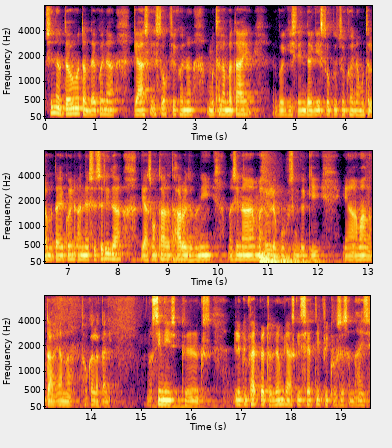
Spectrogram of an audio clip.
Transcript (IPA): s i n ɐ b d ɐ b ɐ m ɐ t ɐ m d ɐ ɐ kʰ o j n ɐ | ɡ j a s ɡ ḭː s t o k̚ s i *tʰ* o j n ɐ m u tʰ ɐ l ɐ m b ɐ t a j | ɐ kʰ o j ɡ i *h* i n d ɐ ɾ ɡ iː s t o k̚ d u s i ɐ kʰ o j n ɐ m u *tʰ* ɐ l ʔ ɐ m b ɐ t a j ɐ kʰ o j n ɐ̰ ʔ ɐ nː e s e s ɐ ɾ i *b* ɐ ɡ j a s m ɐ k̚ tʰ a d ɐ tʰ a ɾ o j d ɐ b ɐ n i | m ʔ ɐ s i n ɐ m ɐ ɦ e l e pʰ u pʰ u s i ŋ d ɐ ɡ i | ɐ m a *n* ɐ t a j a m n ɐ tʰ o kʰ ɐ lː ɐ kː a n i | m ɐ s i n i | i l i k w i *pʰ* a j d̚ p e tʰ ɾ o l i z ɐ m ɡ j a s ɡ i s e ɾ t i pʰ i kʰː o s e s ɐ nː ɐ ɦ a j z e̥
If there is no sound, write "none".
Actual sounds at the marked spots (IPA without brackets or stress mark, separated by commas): kʰ, s, tʰ, d, ŋ, pʰ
